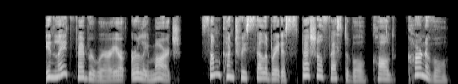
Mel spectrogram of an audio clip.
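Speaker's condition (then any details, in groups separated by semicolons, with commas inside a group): No condition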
